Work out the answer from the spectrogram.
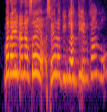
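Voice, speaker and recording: A woman's voice: very high-pitched, steady tone, fairly quick, voice pushed up. A woman preacher voicing a meddling, smug neighbor woman in a mocking, self-righteous tone.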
